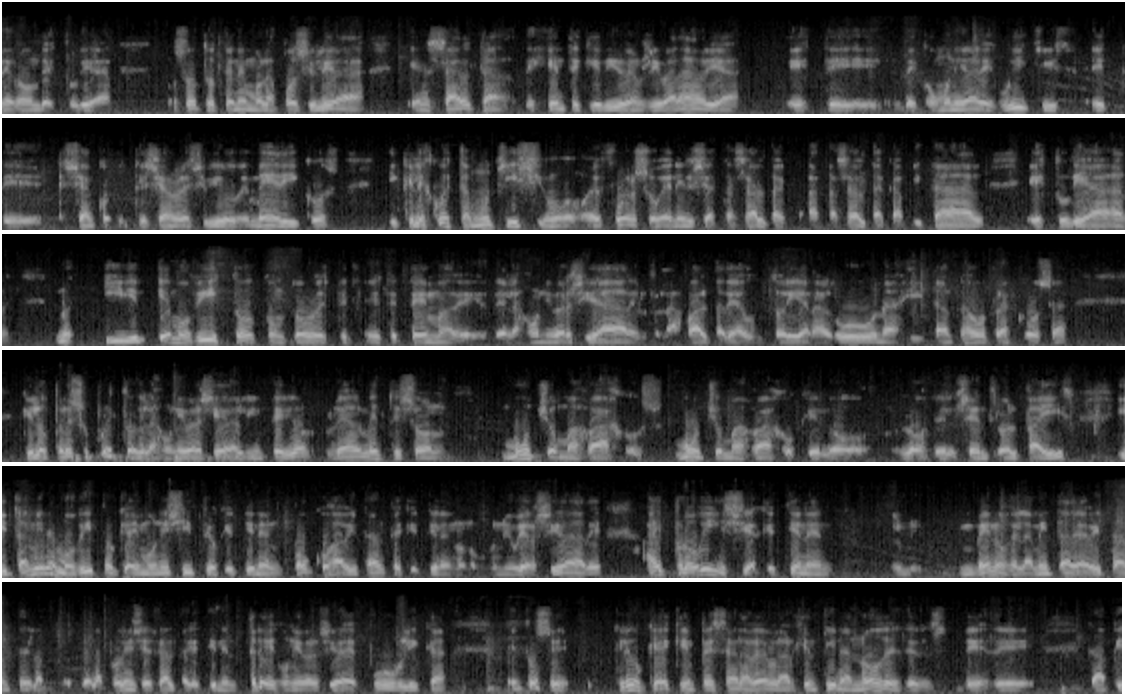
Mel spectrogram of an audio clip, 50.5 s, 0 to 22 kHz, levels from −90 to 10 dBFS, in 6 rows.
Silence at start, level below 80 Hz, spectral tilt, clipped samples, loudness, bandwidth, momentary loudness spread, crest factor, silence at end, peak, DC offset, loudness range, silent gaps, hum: 0 s; -60 dBFS; -5 dB/octave; under 0.1%; -29 LUFS; 12.5 kHz; 7 LU; 20 dB; 0 s; -10 dBFS; under 0.1%; 2 LU; none; none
